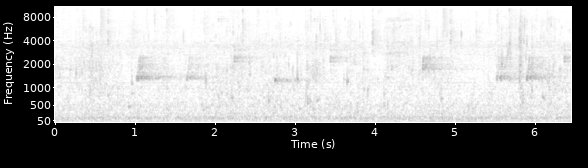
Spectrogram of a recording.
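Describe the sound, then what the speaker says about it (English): Steady flowing water pours and trickles at a water mill in Amnesia: The Dark Descent, a continuous low wash with faint drips on top, moderately quiet and without speech. "Oh, the water mill that controls all the water."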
